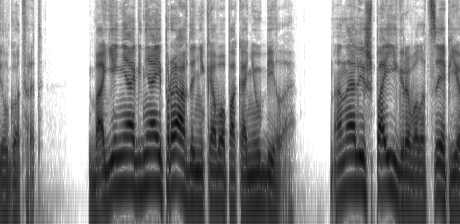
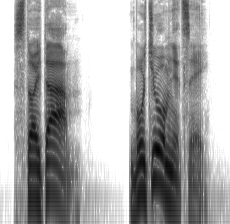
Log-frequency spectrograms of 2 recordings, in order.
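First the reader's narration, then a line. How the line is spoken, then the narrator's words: Goddess barking. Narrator (Russian): рявкнула богиня огня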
